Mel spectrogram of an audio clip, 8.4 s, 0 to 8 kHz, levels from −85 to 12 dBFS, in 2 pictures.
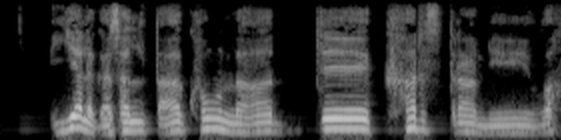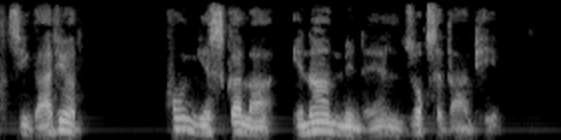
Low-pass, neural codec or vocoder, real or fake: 7.2 kHz; none; real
